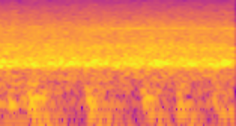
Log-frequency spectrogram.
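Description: Steady roar of a stadium crowd in an American football video game, a dense continuous wash of cheering noise at even loudness with no pauses.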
